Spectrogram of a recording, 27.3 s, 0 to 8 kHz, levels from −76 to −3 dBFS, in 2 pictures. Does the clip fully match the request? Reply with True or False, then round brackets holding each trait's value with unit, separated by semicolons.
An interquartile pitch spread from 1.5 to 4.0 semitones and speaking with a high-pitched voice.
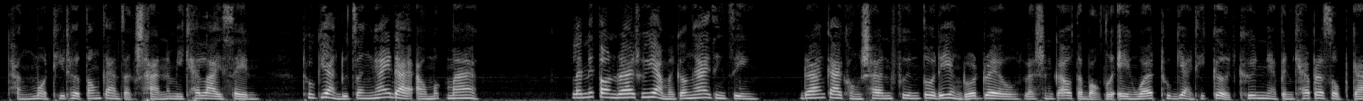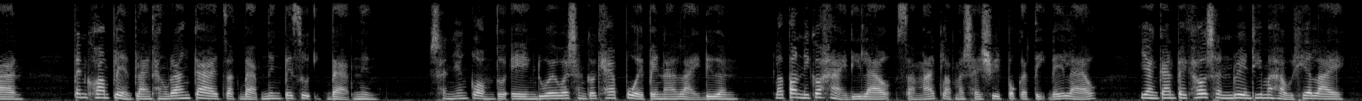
False (4.5 semitones; 210 Hz)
